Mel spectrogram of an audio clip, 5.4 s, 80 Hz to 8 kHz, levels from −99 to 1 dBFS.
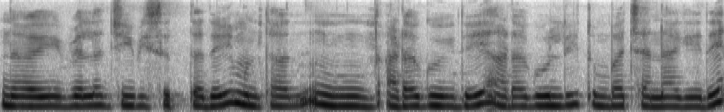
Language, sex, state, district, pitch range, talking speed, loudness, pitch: Kannada, female, Karnataka, Dakshina Kannada, 200-210 Hz, 110 wpm, -13 LUFS, 205 Hz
